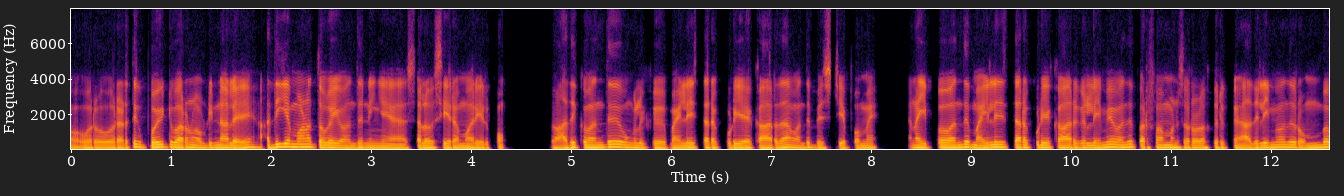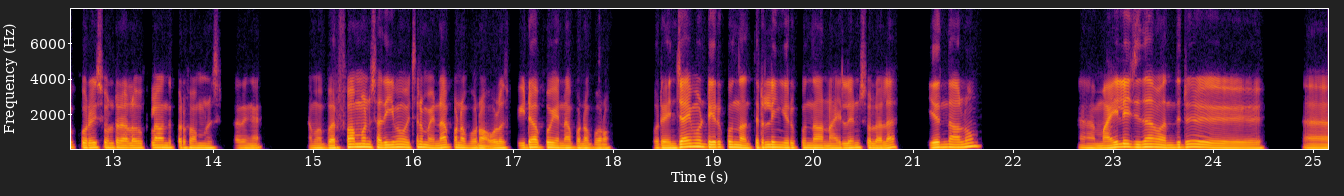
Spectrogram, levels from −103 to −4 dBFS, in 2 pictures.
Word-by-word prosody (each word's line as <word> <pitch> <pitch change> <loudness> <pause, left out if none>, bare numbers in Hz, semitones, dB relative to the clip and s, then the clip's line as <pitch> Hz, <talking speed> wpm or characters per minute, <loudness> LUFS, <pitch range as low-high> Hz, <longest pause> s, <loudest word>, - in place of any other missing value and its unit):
அ - - -3
ஓர் 115 0 -1
ஒரு 110 - -1
எடத்துக்கு 135 +6 -1
போய்ட்டு 145 +1 +3
வரணு 135 +1 +1
அப்டின்னாலே, 125 -1 +1 0.3
அதிகமான 165 +3 +3
தொகை 130 -2 +3
வந்து 115 +3 -1
நீங்க 115 -1 -1 0.3
செலவு 120 +1 +1
செய்ற 120 -2 +1
மாரி 115 +1 +1
இருக்கும். 105 - -6 0.6
அதுக்கு 135 +6 +1
வந்து 135 +4 +1
உங்களுக்கு 120 -3 -2
மைலேஜ் 125 +4 0
தரக்கூடிய 120 -1 0 0.2
கார் 110 0 +1
தான் 130 -2 0
பெஸ்ட் 110 +3 -5
எப்பவுமே. 115 0 -2 0.4
ஏன்னா 130 +1 0
இப்ப 135 +4 -1
வந்து 140 +4 +3
மைலேஜ் 140 +5 +2
தரக்கூடிய 135 0 +1
கார்கள்லயுமே 125 +3 +1
வந்து 145 +3 +1
பெர்ஃபார்மன்ஸ் 130 +1 0
ஓரளவுக்கு 120 +1 -1
இருக்கும். 115 -2 -3
அதுலயுமே 130 +5 0
வந்து 145 0 +1
ரொம்ப 125 +6 +1
குறை 130 0 +2
சொல்ற 130 0 0
அளவுக்குல்லாம் 125 +2 -1
வந்து 125 -1 -2
பெர்ஃபார்மன்ஸ் 120 -1 -1
இருக்காதுங்க. 110 -1 -6 0.5
நம்ம 115 0 -2
பெர்ஃபார்மன்ஸ் 160 +6 +2
அதிகமா 145 +3 +2
வச்சு 145 +3 0
நம்ம 125 -5 0
என்ன 135 +3 +2
பண்ண 135 -2 +1
போறோம். 115 -2 0
அவ்வளோ 115 +2 0
ஸ்பீடா 125 +5 0
போய் 135 -2 +3
என்ன 120 - +1
பண்ண 110 -2 0
போறோம்? 105 +2 -3 0.4
ஒரு 120 - -2
என்ஜாய்மென்ட் 165 +5 +3
இருக்கும் 150 -2 +1
தான், 115 - -1
த்ரில்லிங் 140 0 +2
இருக்கும் 125 0 -1
தான், 120 - 0
நான் 110 0 -1
இல்லன்னு 125 +2 -1
சொல்லல. 115 +2 +1 0.4
இருந்தாலும், 150 +7 +1 1.0
அ - - -4 0.2
மைலேஜ் 150 +4 +3
தான் 155 -2 +2
வந்துட்டு 145 +4 0 1.2
அ - - -2
125 Hz, 175 wpm, -22 LUFS, 115-140 Hz, 1.2 s, போய்ட்டு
